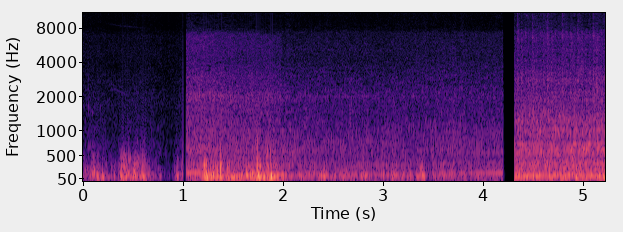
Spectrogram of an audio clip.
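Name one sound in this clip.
A tractor engine idles close by with a steady rumble.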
